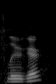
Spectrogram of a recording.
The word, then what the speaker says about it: Pfluger: Double leg scores 3 points here against Pfluger. It's a very good German pronunciation there, son.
